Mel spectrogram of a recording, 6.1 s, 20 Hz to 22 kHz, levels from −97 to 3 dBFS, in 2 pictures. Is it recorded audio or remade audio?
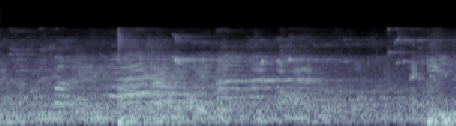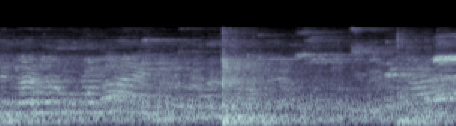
remade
